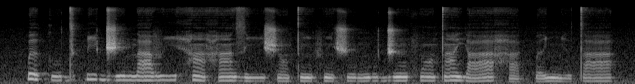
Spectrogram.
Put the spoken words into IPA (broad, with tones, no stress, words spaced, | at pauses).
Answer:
k͡pə˦˨ku˨də˧k͡pi˦ d͡ʒɨ˧na˧vi˧ hã˦˨hã˧ ziː˨ʃɔ̃˨ tĩ˨fĩ˨ ʃu˨ ŋu˧d͡ʒũ˦ fɔ̃˧tã˦jaː˨˦ ha˨k͡pə˨˦ ɲɨ˨ta˦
